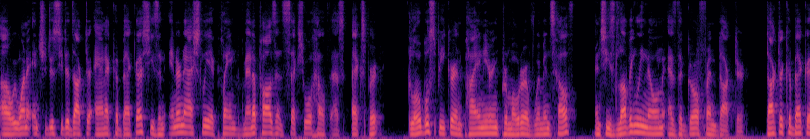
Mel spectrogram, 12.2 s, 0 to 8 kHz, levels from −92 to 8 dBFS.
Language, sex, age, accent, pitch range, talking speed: English, male, 30-49, American, 110-135 Hz, 185 wpm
